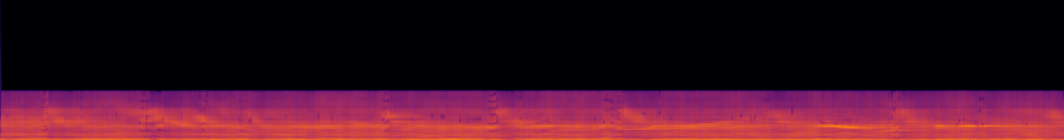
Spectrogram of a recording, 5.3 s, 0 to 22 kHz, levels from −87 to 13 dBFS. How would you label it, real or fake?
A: fake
